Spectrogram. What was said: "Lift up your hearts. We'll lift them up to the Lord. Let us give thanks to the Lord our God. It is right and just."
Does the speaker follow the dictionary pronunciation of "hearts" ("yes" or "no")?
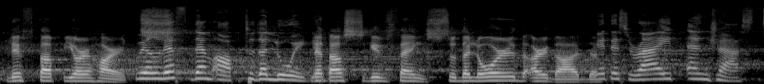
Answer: no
